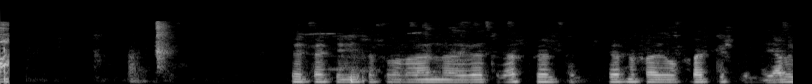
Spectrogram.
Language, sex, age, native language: Icelandic, male, 50-59, Icelandic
